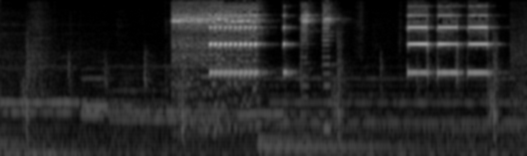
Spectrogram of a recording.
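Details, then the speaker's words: Quadcopter ESC startup beeps, sharp high-pitched electronic tones over background music, heard after reassembling a DIY waterproofed drone (silicone-sealed air unit, reapplied thermal paste); normal startup beeps, everything working. "So, it's time now for the second moment of truth. Does it all still work? Let's listen for the beeps."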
